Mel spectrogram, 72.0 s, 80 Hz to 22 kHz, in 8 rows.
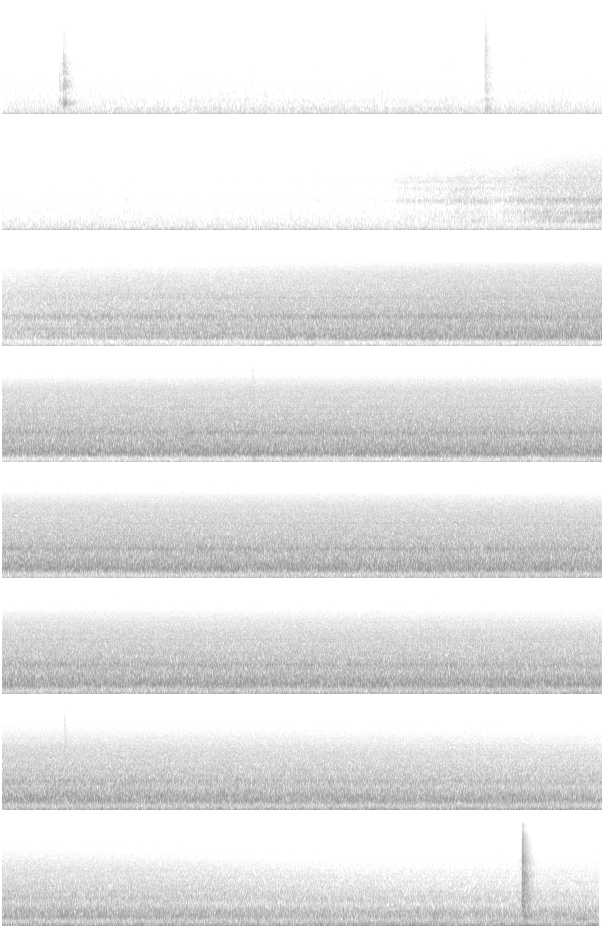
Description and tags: kettle G monaural kitchen
Recordings of kettles boiling in a simulated kitchen in the acoustics laboratories at the University of Salford. From turning kettle on to cut-off when kettle is boiled. The pack contains 10 different kettles.
acoustic-laboratory, high-quality, kettle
